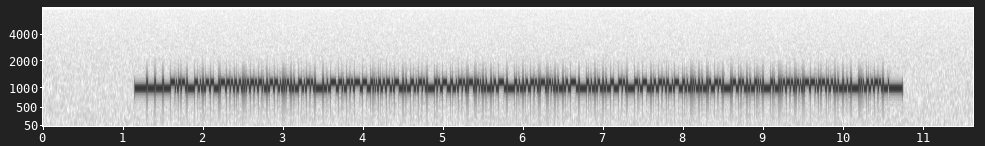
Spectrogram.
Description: RTTY (75 baud, 170 Hz shift), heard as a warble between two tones, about 1070 Hz centre. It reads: NAME IS HANS, QTH TORINO, LOC ED25PW ED25PW. HOW COPY? ZL4GS DE I1YI K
